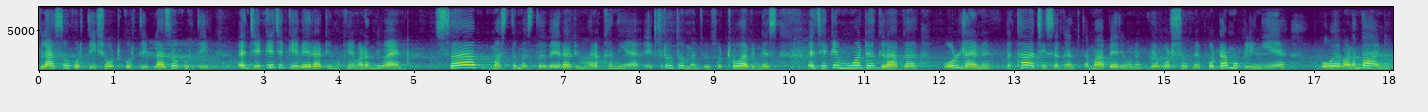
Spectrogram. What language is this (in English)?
Sindhi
